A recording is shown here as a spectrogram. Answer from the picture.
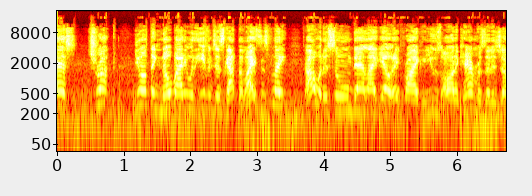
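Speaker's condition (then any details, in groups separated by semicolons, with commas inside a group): No condition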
